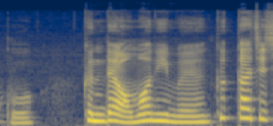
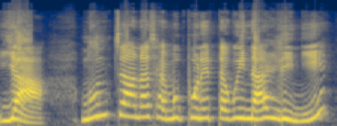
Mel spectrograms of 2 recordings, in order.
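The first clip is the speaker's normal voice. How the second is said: high, loud indignant yell; 문자 하나 with a shrill rising scold; shouting mother-in-law; 6 semitones higher, 6 dB louder than usual. Acted. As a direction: rise on 문자, outraged at the fuss.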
